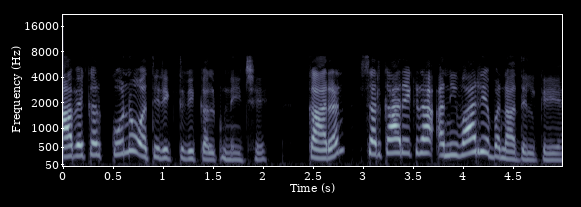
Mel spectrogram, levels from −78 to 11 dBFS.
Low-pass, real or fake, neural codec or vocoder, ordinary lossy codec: 7.2 kHz; real; none; Opus, 64 kbps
